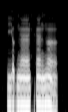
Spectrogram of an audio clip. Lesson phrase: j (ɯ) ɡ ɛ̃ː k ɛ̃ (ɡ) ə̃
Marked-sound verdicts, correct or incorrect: incorrect: ə, correct

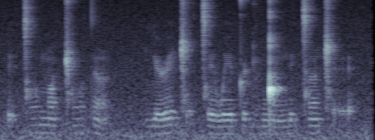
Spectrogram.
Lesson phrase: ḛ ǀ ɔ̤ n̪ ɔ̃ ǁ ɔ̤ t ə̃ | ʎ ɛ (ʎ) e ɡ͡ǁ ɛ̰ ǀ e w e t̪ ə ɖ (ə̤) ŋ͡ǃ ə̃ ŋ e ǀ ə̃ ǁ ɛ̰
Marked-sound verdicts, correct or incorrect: incorrect: ɭ, correct

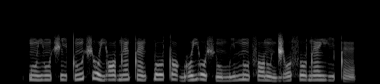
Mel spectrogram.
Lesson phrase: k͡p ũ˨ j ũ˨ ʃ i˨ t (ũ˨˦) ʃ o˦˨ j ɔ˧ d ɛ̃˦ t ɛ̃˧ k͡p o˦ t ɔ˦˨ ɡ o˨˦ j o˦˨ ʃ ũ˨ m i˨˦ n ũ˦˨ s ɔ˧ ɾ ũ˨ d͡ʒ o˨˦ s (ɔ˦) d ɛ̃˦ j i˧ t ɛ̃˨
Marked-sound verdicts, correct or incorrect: correct, incorrect: o˦

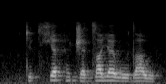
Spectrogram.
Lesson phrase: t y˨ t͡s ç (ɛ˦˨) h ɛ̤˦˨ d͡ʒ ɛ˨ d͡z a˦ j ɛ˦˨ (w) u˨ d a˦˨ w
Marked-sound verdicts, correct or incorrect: correct, correct

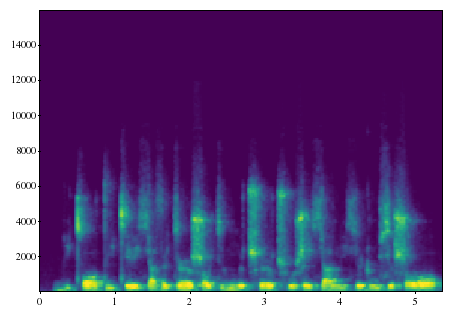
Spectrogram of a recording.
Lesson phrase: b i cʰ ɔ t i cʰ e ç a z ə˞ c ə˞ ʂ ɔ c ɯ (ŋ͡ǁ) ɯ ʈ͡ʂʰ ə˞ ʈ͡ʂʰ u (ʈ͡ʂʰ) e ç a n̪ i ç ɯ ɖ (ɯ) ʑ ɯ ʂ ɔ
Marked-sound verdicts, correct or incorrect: incorrect: ŋ, incorrect: ʂ, incorrect: u

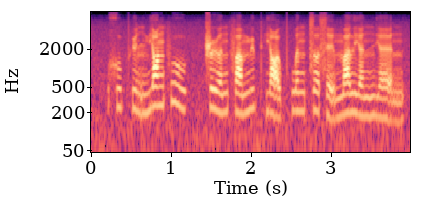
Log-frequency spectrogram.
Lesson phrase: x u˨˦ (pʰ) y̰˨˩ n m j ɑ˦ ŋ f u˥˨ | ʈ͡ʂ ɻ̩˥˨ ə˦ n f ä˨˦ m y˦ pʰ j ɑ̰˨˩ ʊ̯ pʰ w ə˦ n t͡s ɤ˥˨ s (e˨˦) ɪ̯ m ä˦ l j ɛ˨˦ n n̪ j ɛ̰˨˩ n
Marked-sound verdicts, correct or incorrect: correct, incorrect: ḛ˨˩

